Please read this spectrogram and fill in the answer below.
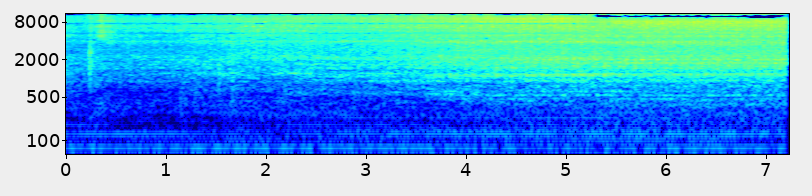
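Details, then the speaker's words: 2007 Honda Civic (8th gen) with AC compressor stuck on, switch connector unplugged: quiet even idle, low steady hum, compressor now disengaged; faulty climate control unit to be replaced. "Yeah, it's off."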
